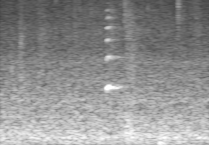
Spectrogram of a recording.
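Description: A dry-erase marker writing on a whiteboard, squeaking once briefly and high-pitched about halfway through, with faint scratchy strokes over quiet room hiss.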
